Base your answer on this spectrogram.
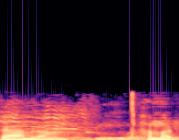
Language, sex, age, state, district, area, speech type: Maithili, male, 45-60, Bihar, Sitamarhi, rural, spontaneous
